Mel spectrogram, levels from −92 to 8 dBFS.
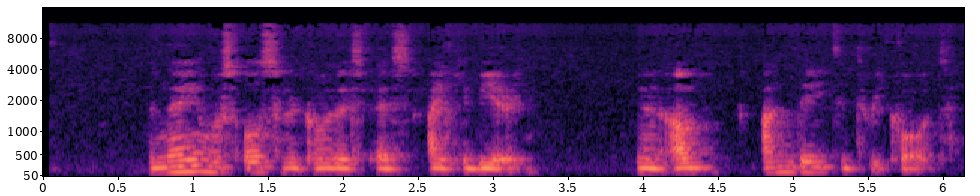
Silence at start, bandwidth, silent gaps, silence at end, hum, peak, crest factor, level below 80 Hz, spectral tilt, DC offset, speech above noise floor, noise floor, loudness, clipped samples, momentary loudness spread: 0.7 s; 11.5 kHz; none; 0.1 s; none; -4 dBFS; 20 dB; -64 dBFS; -6 dB/octave; under 0.1%; 37 dB; -60 dBFS; -24 LUFS; under 0.1%; 9 LU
